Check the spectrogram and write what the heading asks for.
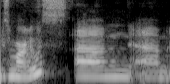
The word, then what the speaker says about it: Marloes: yeah my name is marus um um it's a very Dutch name and that's why I pronounce it now so everyone knows how to pronounce it uh I um live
